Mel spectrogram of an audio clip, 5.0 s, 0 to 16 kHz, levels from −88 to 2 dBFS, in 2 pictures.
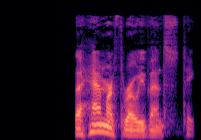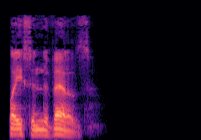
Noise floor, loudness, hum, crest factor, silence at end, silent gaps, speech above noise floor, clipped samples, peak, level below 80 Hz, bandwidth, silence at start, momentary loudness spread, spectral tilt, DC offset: under -90 dBFS; -20 LUFS; none; 22 dB; 1.4 s; 2.54-2.59 s; over 70 dB; under 0.1%; 0 dBFS; -48 dBFS; 11.5 kHz; 0.95 s; 20 LU; -5.5 dB/octave; under 0.1%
